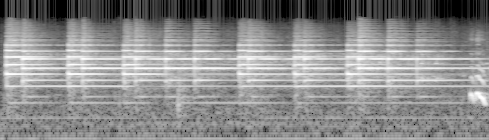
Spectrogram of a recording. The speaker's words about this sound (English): Will you, Mr. McGee, will you come over to our house and fix our doorbell so it goes dee dee, dee dee, dee dee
